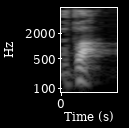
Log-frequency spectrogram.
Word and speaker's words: dwa: However, the letter W is almost always pronounced as V, as in vet, voodoo, ventriloquist. Let's pronounce both letters. D, V, V. The numeral 2 in Polish is dwa.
